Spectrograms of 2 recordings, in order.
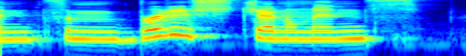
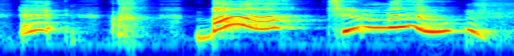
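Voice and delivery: high, loud posh farewell; queen's goodbye; 11 dB louder, slower than usual. Acted. Host as the Queen signing off the podcast. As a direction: sing out a royal goodbye. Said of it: "The queen had to go".

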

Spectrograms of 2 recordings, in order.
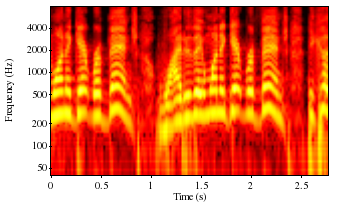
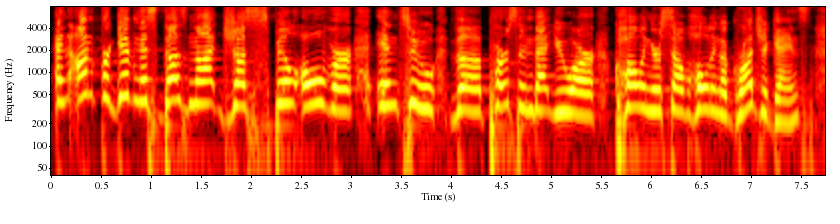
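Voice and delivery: high, loud sermon delivery; raised voice, preaching at full force; impassioned preaching; 3 semitones higher, 3 dB louder than usual. Real, not acted. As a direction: drive the point home to the congregation.

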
